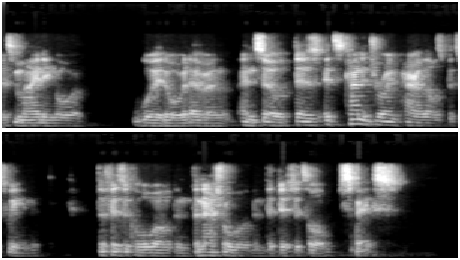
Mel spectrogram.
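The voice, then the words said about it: British accent, rising sentence endings. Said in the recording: “British accent ... The accent that I'm using now is kind of a trying to fit in Canada. I do more of the question tone thing where my voice goes up at the end of sentences.”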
